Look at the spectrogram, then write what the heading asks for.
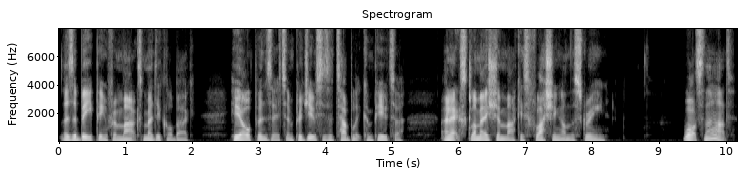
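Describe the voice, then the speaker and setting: A male narrator reads a scripted audio story. He is measured and descriptive, with a mid-pitched voice recorded close and dry. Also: no echo.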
